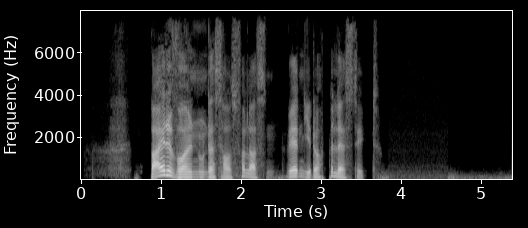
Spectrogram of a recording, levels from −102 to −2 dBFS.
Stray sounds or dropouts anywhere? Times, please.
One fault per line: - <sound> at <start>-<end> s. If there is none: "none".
none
